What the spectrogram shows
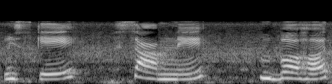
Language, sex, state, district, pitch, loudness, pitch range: Hindi, female, Bihar, West Champaran, 270 Hz, -14 LUFS, 250-315 Hz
